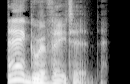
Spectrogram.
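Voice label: "aggravated", British English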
